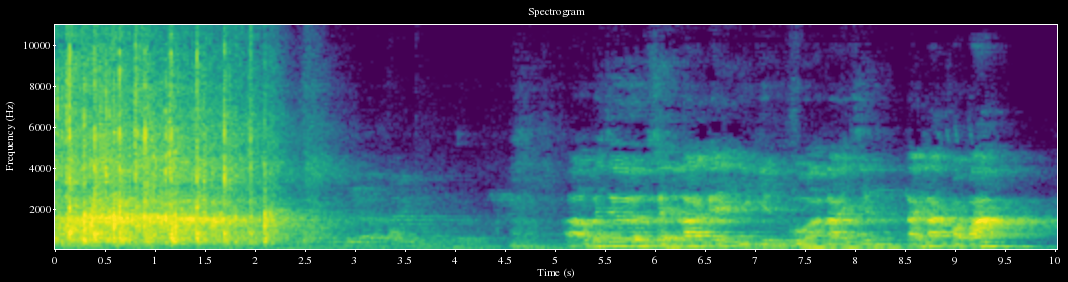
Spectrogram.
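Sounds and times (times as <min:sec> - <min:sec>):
audience applauding: 0:00.0 - 0:02.8.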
